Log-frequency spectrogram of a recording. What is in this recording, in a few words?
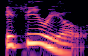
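"ethereal", English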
